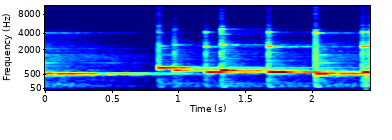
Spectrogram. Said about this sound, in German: Also deswegen, pass auf, ich mache mal Glockenspiel.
